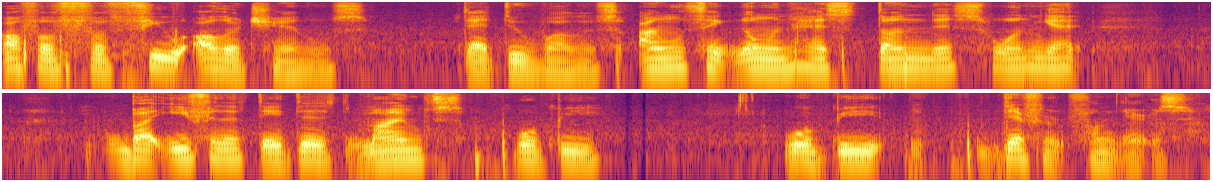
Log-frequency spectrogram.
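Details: Stuttering, self-reported by a male narrator who says he stutters a lot, with repeated words while narrating a fan story.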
